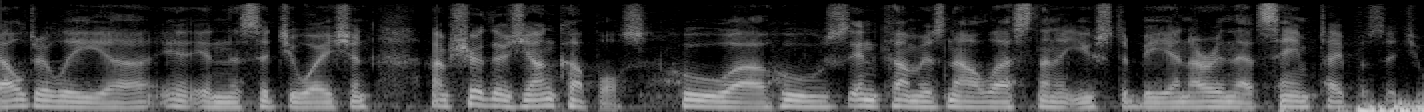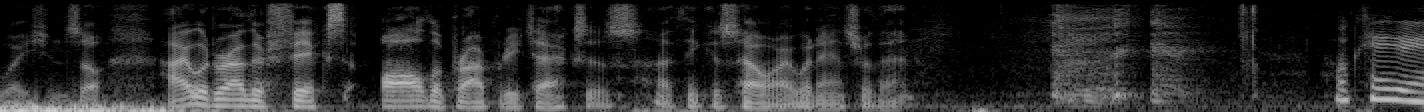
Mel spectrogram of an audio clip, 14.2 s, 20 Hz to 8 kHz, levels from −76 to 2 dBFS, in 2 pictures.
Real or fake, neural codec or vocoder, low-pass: real; none; 7.2 kHz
